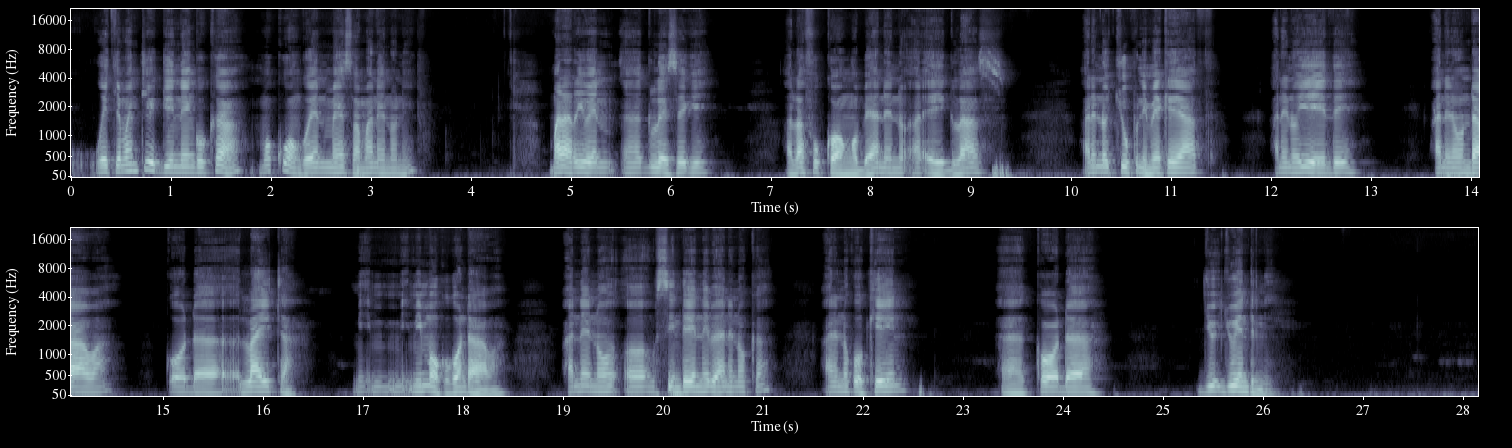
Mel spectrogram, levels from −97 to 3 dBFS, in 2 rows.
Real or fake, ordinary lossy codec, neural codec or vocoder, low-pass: real; none; none; none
